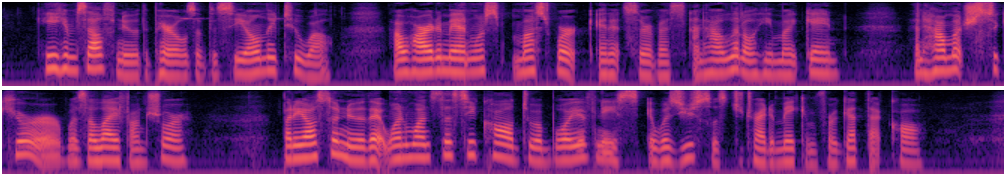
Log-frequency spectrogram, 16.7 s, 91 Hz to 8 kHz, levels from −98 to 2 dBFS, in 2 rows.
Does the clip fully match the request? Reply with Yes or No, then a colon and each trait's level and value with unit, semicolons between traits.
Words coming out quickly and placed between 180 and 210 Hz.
Yes: fast, 220 wpm; medium, 185 Hz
